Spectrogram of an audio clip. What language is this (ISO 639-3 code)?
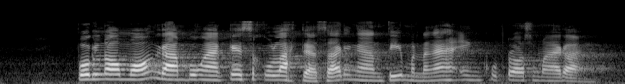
jav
